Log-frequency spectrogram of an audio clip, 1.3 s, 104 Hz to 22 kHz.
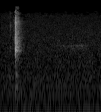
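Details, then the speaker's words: Relay being wired with a switch trigger during a 2JZ-to-E46 conversion fuse block wiring: one crisp click as the switch is thrown, then quiet; relay pulls in as it should. "it should click yep i think you can hear double click look now it's gonna click yep"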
